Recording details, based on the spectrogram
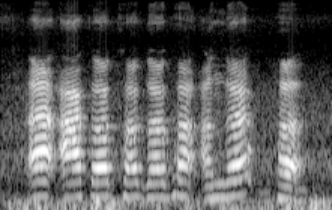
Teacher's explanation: यानी कि इनके उच्चारण में हवा जो है कंठ को स्पर्श करते हुए निकलती है। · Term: कंठ वर्ण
